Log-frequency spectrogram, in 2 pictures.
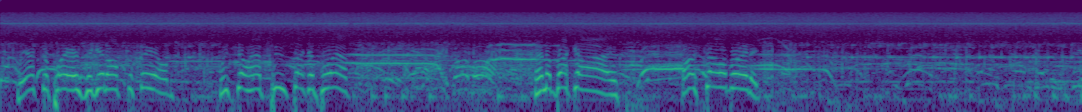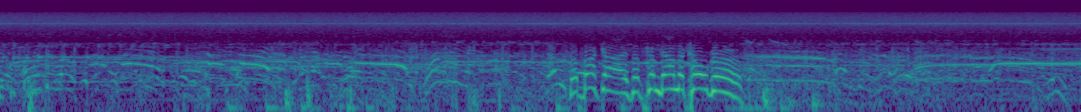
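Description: A crowd in the stands cheers and shouts loudly nearby.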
